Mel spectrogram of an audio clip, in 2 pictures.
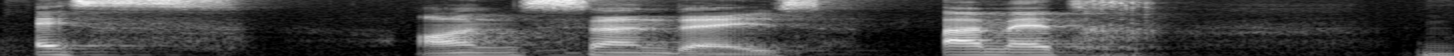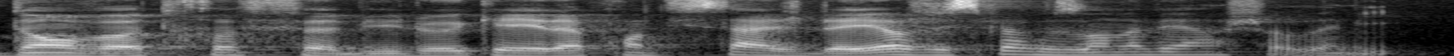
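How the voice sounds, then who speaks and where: Slow, emphatic French man teaching. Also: fairly high pitch. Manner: lively, emphatic, repeats words to drill pronunciation. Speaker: English teacher. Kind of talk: video lesson. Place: indoor filming set with a spotlight. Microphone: camera mic, moves around in frame.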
